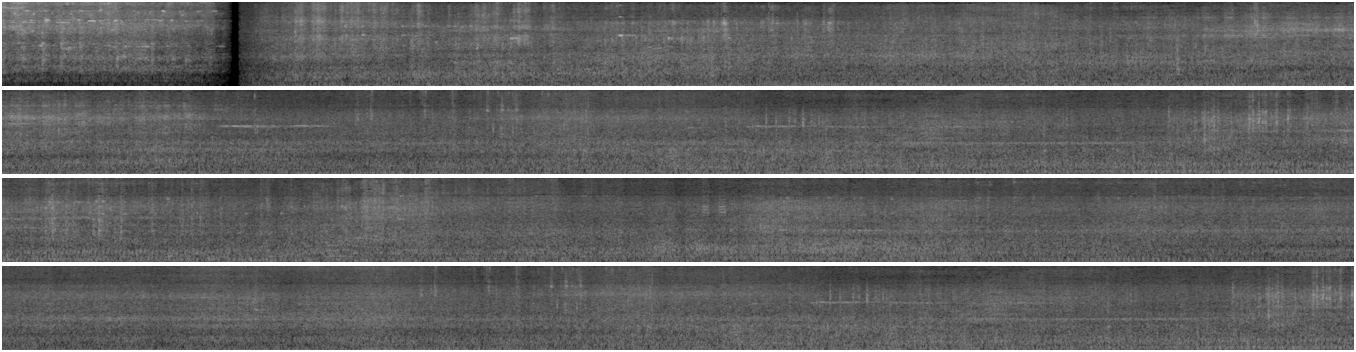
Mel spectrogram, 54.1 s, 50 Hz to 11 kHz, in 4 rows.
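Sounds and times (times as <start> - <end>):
faint high squeals: 0.0 - 2.3, 15.3 - 17.0
heavy diesel machinery running: 0.0 - 54.0.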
